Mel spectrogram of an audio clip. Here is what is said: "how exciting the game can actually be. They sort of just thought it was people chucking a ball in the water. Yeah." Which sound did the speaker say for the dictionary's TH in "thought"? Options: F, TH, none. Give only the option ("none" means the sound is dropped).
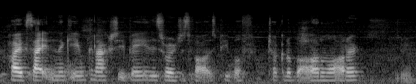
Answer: F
